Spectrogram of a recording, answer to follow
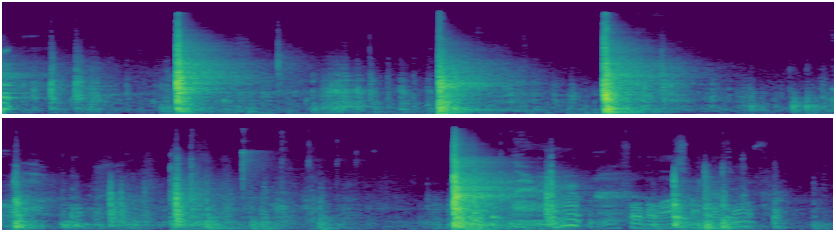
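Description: Plastic pop clips on a Suzuki Jimny's rear door trim panel snapping loose as the panel is pulled off the door. There are four loud, sharp pops a second or more apart, with smaller clicks and knocks of the plastic panel between them.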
